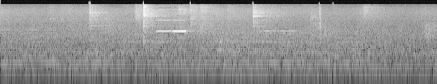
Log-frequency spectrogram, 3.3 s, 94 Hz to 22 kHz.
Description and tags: One of the many field-recordings I made in and around train (metro) stations, on the platforms, and in moving trains, around Tokyo and Chiba prefectures.
October 2016.
Please browse this pack to listen to more recordings.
